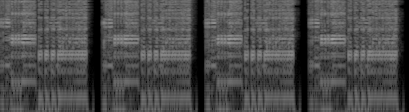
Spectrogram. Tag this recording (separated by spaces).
bytebeat cell-phone cellphone phone ring-tone ringtone sonnerie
